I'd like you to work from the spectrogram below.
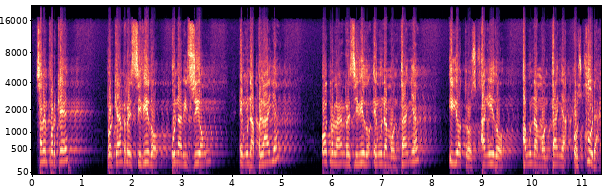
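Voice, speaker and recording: A man preaching a sermon as pastor, impassioned and often mimicking church members before rising to shouts. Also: sits high, reverberant.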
